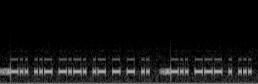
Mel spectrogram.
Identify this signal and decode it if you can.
Morse code, heard as a keyed tone, about 49 wpm, 600 Hz. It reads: DUCATTI LOES
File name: archived / CRSnet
